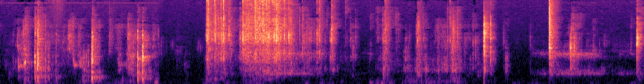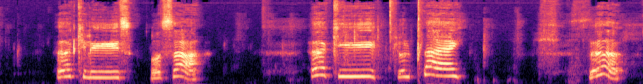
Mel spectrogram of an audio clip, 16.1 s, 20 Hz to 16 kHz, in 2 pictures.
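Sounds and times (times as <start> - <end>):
rustling: 0.0 - 6.4.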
